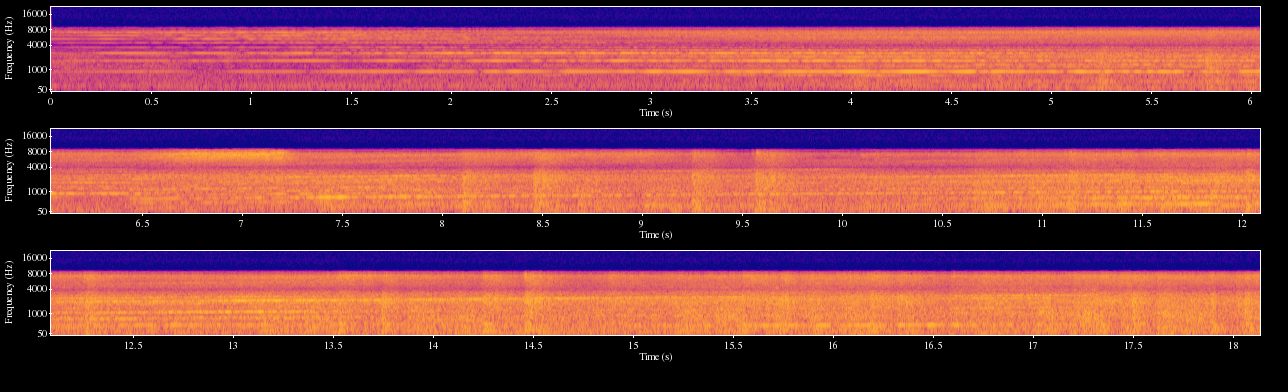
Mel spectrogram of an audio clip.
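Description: An electric train's motors whine, rising in pitch as the train pulls away.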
